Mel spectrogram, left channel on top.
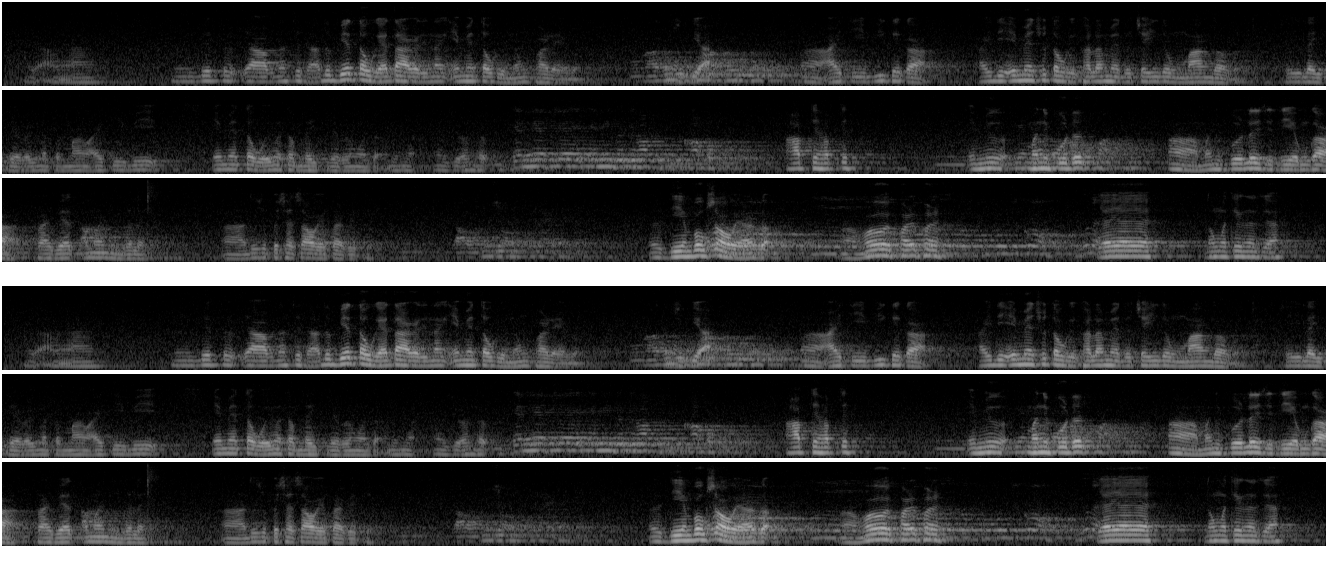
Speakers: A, on the right; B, on the left.
A: ꯌꯥꯝꯃꯦ ꯌꯥꯝꯃꯦ ꯕꯦꯠꯇꯨ ꯌꯥꯕ ꯅꯠꯇꯦ ꯁꯤꯗ ꯑꯗꯨ ꯕꯦꯠ ꯇꯧꯒꯦ ꯍꯥꯏ ꯇꯥꯔꯒꯗꯤ ꯅꯪ ꯑꯦꯝ ꯑꯦ ꯇꯧꯈꯤꯕ ꯅꯪ ꯐꯔꯛꯑꯦꯕ
B: ꯎꯝ ꯑꯗꯨ
A: ꯍꯧꯖꯤꯛꯀꯤ
B: ꯑꯃꯨꯛ ꯂꯥꯛꯇꯣꯏꯅꯦꯕ
A: ꯑꯥꯏ ꯇꯤ ꯚꯕꯤ ꯀꯩꯀꯥ ꯑꯩꯗꯤ
B: ꯎꯝ
A: ꯑꯦꯝ ꯑꯦꯠꯁꯨ ꯇꯧꯒꯦ ꯈꯜꯂꯝꯃꯦ ꯑꯗꯨ ꯆꯍꯤꯗ ꯑꯃꯨꯛ ꯃꯥꯡꯗꯣꯔꯕ ꯆꯍꯤ
B: ꯎꯝ
A: ꯂꯩꯇ꯭ꯔꯦꯕ ꯑꯩ ꯃ ꯑꯥꯏ ꯇꯤ ꯕꯤ ꯑꯦꯝ ꯑꯦꯗ ꯇꯧꯕꯒꯤ ꯃꯇꯝ ꯂꯩꯇ꯭ꯔꯦꯕ ꯑꯩꯉꯣꯟꯗ ꯑꯗꯨꯅ ꯑꯩꯁꯨ
B: ꯎꯦꯝ
A: ꯍꯟꯗꯛ
B: ꯑꯦꯝ ꯑꯦꯠꯁꯦ ꯑꯦꯝ ꯌꯨꯗꯗꯤ ꯍꯥꯞꯄꯕꯣ
A: ꯍꯥꯞꯇꯦ ꯍꯥꯞꯇꯦ
B: ꯎꯝ
A: ꯑꯦꯝ ꯌꯨ
B: ꯗꯦꯝꯅ
A: ꯃꯅꯤꯄꯨꯔꯗ
B: ꯑꯃꯨꯛ ꯍꯥꯞꯄ ꯃꯥꯜꯂꯦ
A: ꯑꯥ ꯃꯅꯤꯄꯨꯔ ꯂꯩꯁꯤ ꯗꯤ ꯑꯦꯝꯒ ꯄ꯭ꯔꯥꯏꯚꯦꯠ
B: ꯑꯥꯔ
A: ꯑꯃ
B: ꯀꯦꯒ
A: ꯑꯅꯤꯒ ꯂꯩ ꯑꯗꯨꯁꯨ ꯄꯩꯁꯥ ꯆꯥꯎꯋꯦ
B: ꯑꯥꯔ ꯀꯦ
A: ꯄ꯭ꯔꯥꯏꯚꯦꯠꯇꯤ
B: ꯎꯝ ꯆꯥꯎꯔꯝꯅꯤ ꯆꯥꯎꯔꯝꯅꯤ ꯀꯥꯔꯥꯏꯗꯒꯤ
A: ꯑꯗꯨ ꯗꯤ ꯑꯦꯝꯐꯧ
B: ꯍꯣꯏꯕ꯭ꯔꯣ
A: ꯆꯥꯎꯋꯦ ꯍꯥꯏꯔꯒ
B: ꯎꯝ
A: ꯑꯥ ꯍꯣꯏ
B: ꯍꯣꯏꯕ꯭ꯔꯣ
A: ꯍꯣꯏ ꯐꯔꯦ
B: ꯑꯗꯨꯅ
A: ꯐꯔꯦ
B: ꯅꯣꯡꯃ ꯄꯨꯟꯁꯤꯀꯣ ꯒꯨꯠꯅꯥꯏꯠ
A: ꯌꯥꯏ
B: ꯒꯨꯠꯅꯥꯏꯠ
A: ꯌꯥꯏ ꯌꯥꯏ
B: ꯎꯝ
A: ꯅꯣꯡꯃ ꯊꯦꯡꯅꯁꯦ
B: ꯊꯝꯃꯦ ꯊꯝꯃꯦ ꯎꯝ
